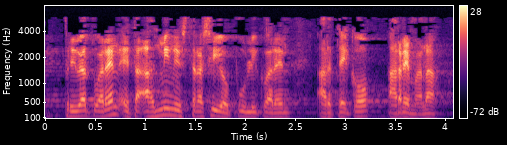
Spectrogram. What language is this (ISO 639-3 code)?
eus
